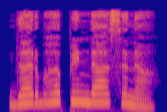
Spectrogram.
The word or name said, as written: ಗರ್ಭಪಿಂಡಾಸನ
